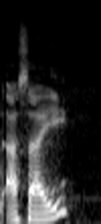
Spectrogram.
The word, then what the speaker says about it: acai: Like in a similar, the acai, is that how you say it? – Acai.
